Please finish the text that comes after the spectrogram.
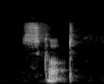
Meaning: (noun) A person born in or native to Scotland; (proper noun) 1. A surname 2. A male given name transferred from the surname, of rare usage, variant of Scott
- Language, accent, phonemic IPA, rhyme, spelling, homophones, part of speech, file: English, Southern England, /ˈskɒt/, -ɒt, Scot, Scott, noun / proper noun, LL-Q1860 (eng)-Scot.wav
